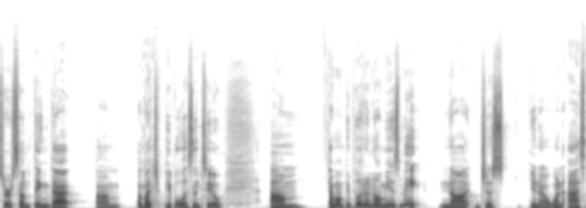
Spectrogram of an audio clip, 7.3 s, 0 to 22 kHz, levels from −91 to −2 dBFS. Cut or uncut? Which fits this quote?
uncut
